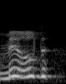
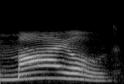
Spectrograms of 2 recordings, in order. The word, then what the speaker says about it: mild: mild remember two syllables not milled but mild mild repeat very good summer can you say this smile very good mild with a d at the end mild can you say that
